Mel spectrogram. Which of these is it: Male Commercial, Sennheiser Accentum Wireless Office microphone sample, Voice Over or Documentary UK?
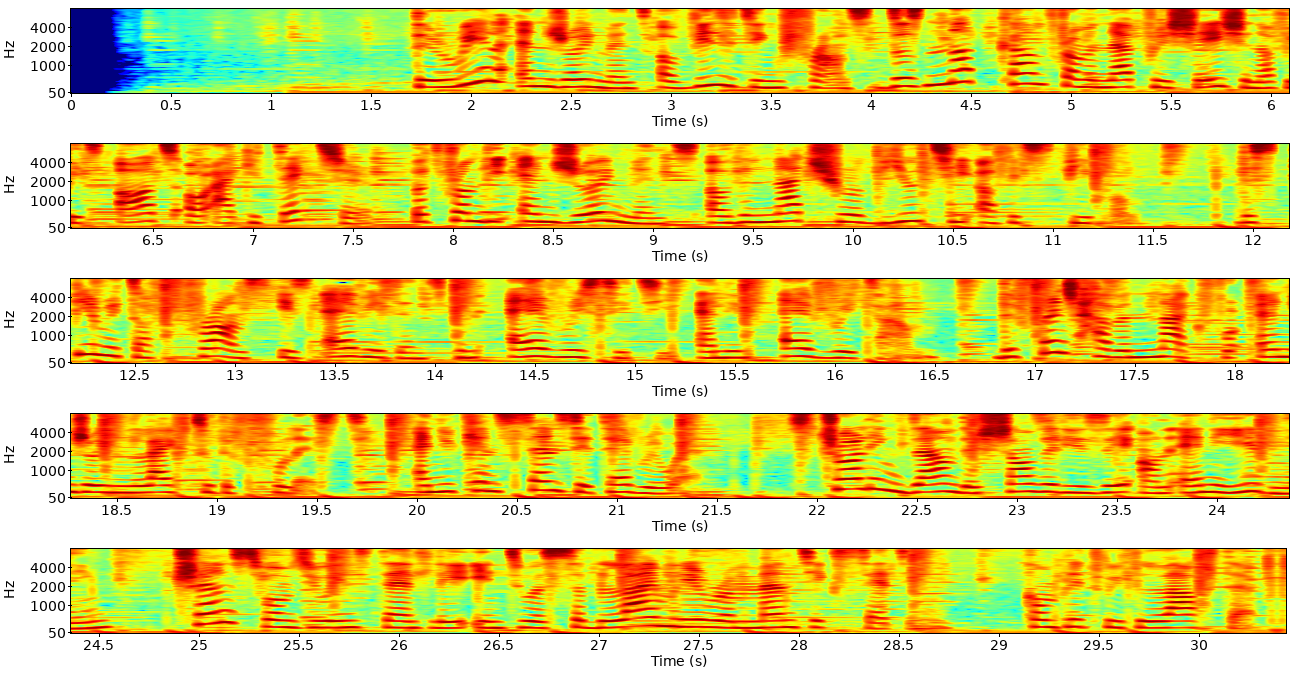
Documentary UK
